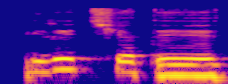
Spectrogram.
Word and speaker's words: atiricyate: Atiricyate. Today's verse is killing you, right? It's got so many T's there and you want to pronounce it as a TH and then you stop yourself.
